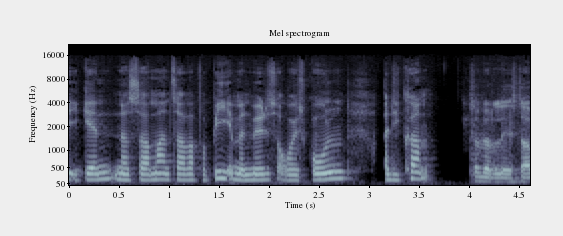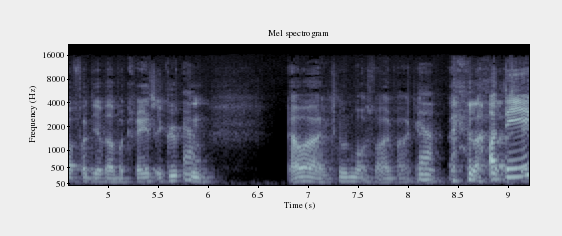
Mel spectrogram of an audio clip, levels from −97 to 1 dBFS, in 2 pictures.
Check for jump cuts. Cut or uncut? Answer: cut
